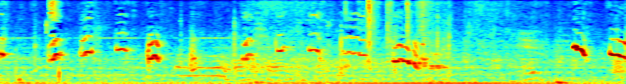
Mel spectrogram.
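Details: Puppies whimpering and yipping: a rapid run of short, thin whines that sweep up and down, some brief and squeaky, with a faint steady hum underneath and a person speaking afterwards.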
